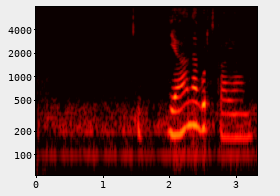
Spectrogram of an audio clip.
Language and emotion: Russian, neutral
